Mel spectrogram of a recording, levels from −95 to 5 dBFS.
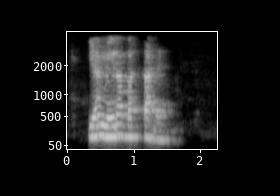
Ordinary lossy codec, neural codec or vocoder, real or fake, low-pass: MP3, 32 kbps; codec, 32 kHz, 1.9 kbps, SNAC; fake; 3.6 kHz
